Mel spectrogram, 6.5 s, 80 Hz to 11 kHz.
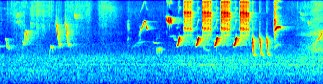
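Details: A common nightingale sings after dark beside the Żerań Canal in April 2022: scattered soft notes at first, then a loud series of about a dozen rapid, harsh, evenly repeated pulses.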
